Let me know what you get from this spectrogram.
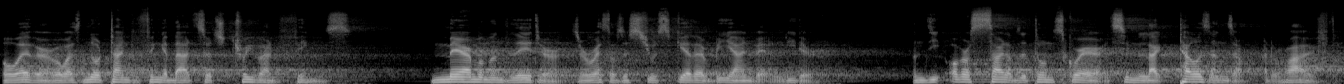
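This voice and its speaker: Low-voiced male narrator in heavy reverb. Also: unhurried. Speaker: streamer, narrator. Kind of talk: reading visual novel narration aloud. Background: game music.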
